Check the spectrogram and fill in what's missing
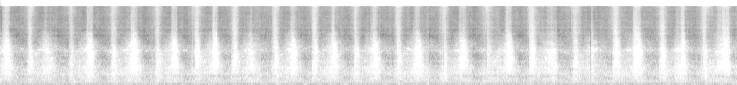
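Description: Fingertips scratch and rub along the surface of a small, solid black abrasive sanding sponge block. The strokes are dry, bright, and rasping, repeating in a steady back-and-forth rhythm of about one stroke per second over a constant low hum.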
